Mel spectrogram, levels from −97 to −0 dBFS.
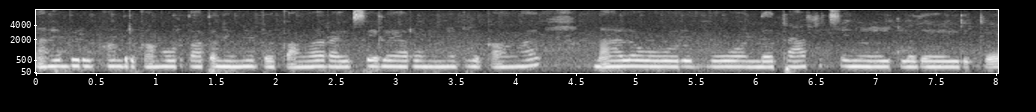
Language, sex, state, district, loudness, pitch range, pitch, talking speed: Tamil, female, Tamil Nadu, Kanyakumari, -13 LUFS, 235-245 Hz, 235 Hz, 125 wpm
